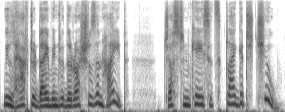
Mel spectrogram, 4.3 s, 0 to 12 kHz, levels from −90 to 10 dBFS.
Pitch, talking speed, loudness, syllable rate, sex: 220 Hz, 210 wpm, -18 LUFS, 5.1 syllables/s, female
